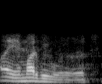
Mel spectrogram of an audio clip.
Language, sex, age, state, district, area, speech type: Marathi, male, 30-45, Maharashtra, Ratnagiri, urban, conversation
